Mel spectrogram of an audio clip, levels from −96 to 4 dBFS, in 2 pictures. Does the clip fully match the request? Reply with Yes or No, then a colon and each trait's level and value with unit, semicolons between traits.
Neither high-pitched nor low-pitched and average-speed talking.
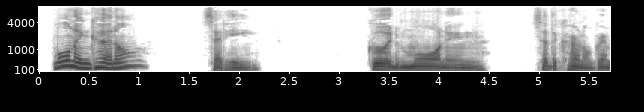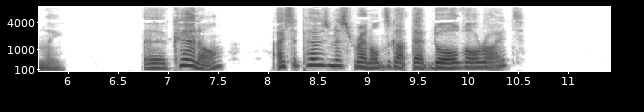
No: medium, 165 Hz; slow, 115 wpm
